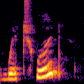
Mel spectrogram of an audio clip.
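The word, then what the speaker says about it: Wychwood: The first one is called Witchwood. – Witchwood? – Uh-huh. It's spelled W-Y-C-H. – Oh. – Wood.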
